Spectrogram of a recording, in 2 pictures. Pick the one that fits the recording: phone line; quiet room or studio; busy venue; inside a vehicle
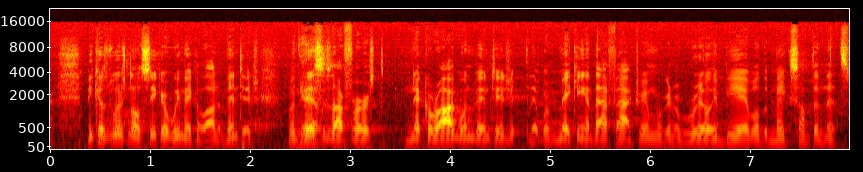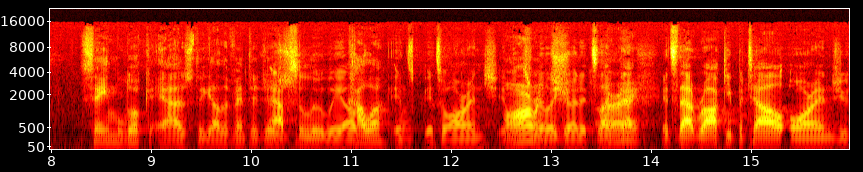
busy venue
